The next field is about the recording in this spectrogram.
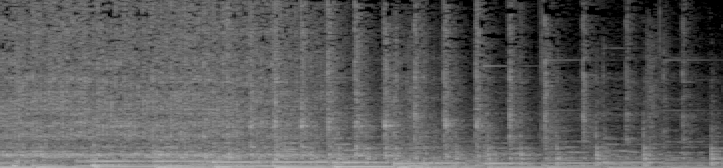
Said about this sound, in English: let's give the wheel a spin and see what it lands on.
